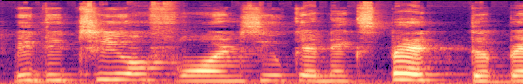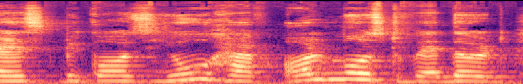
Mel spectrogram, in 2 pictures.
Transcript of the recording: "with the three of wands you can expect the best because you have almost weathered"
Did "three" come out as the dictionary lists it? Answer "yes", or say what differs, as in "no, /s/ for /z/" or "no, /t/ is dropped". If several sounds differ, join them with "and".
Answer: no, /t/ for /θ/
